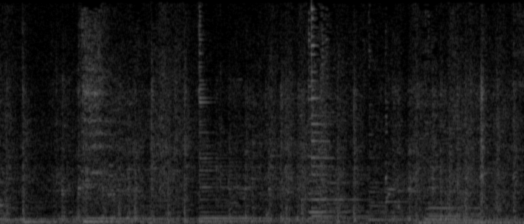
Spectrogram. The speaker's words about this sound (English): With your mind wandering, the sound of the train tracks becomes a soothing lullaby, mixed in with the vibrations that you can feel.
